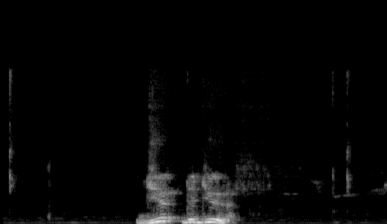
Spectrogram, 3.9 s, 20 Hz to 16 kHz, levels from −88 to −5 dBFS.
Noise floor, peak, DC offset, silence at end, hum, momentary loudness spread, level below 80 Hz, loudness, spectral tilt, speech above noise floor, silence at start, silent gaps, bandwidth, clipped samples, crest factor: -76 dBFS; -10 dBFS; under 0.1%; 1.55 s; none; 6 LU; -68 dBFS; -24 LUFS; -9 dB/octave; 53 dB; 1.35 s; none; 10.5 kHz; under 0.1%; 18 dB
